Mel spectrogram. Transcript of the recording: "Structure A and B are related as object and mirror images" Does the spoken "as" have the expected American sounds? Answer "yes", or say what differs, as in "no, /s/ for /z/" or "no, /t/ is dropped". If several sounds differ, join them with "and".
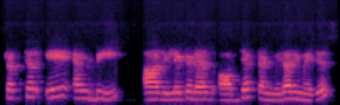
yes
